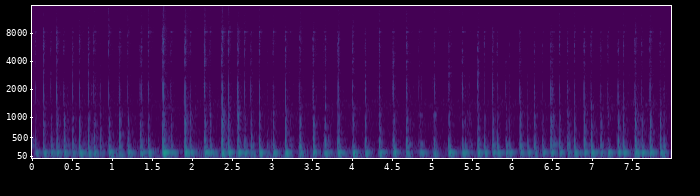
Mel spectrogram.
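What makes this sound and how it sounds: A matching black stone pestle, held in the hand, knocks and taps inside an empty black stone mortar, a hollow thick-walled bowl. A rapid, steady run of short, dull knocks carries a low hollow tone around 140 Hz, and each tap dies away almost at once with little ring.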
